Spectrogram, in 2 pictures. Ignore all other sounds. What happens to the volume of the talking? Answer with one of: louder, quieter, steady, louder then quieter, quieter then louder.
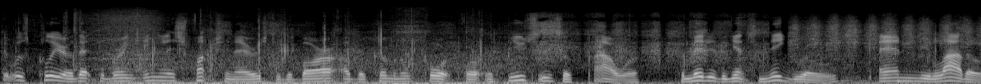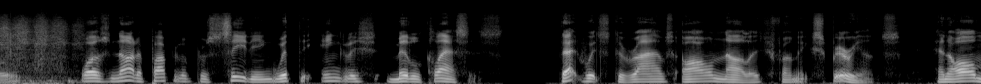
steady.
